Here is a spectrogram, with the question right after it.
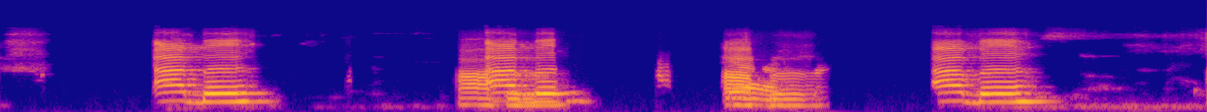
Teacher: Jadi ketika diucapkan sukun, kebetulan ba termasuk di dalam catatan yang huruf qalqalah, maka dia harus dipantulkan.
